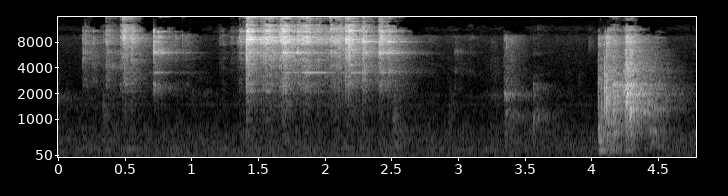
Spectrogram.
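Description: Lids come off spice containers in a home kitchen during freezer-meal prep, with a few bursts of plastic and dish clatter and rattling separated by quiet gaps, close by and without voices.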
